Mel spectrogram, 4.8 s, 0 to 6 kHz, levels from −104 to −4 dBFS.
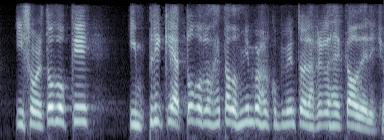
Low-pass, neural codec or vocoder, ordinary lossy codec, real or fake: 5.4 kHz; codec, 16 kHz, about 1 kbps, DyCAST, with the encoder's durations; AAC, 32 kbps; fake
